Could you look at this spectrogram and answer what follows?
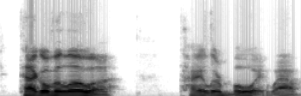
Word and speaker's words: Tagovailoa: the bat yellow press proof rated rookie tua tag olivia oh attack i can't even say his name tagovailoa tyler boyd wow butchered his name right there but you know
